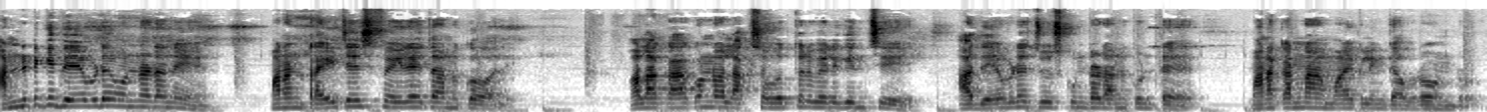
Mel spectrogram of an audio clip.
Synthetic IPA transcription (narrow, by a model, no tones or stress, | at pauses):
ɐnːiʈikid̪eːwuɽe̞ːunːaːɽɐnimɐnɐmʈɾɐjt͡ʃe̞ːs̬i̥pʰɐjlɐjit̪e̞ːɐnukɔːʋa̰ːlḭ | ɐlaːkaːkuɳɖaːlɐkʂɐʋot̪ːuluʋe̞liɡiɲt͡ʃiaːd̪eːwuɽe̞ːt͡ʃuːsu̥kuɳʈaːɽɐnukuɳʈe̞ːmɐnɐkɐnːaːmaːjikuliŋkɛʋɐɾoːuɳɐɾṵ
